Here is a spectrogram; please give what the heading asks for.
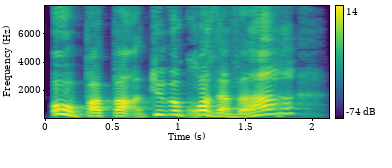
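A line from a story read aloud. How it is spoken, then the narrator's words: Embarrassed blushing exclamation. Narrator (French): s'écria-t-elle en rougissant jusqu'aux cheveux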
